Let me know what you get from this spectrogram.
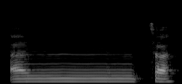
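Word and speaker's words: أنتَ: This would be pronounced anta. Notice how I held it.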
